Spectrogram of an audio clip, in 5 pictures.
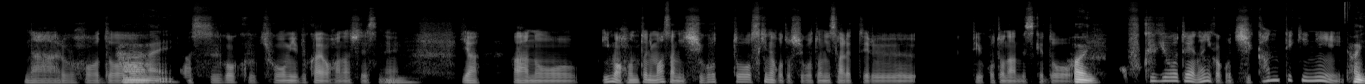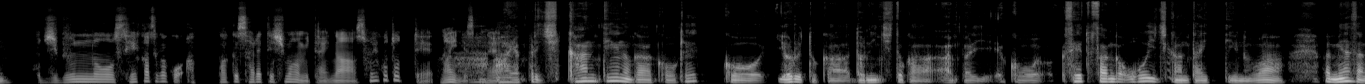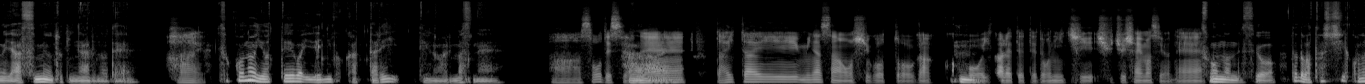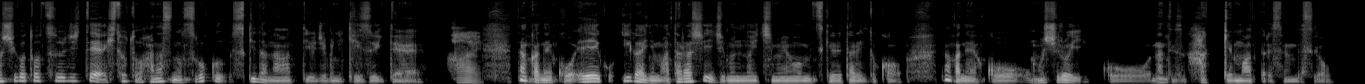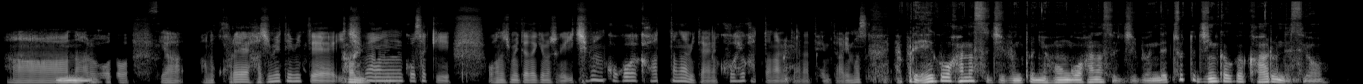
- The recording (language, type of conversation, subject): Japanese, podcast, 好きなことを仕事にするコツはありますか？
- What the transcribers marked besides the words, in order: "やっぱり" said as "あっぱり"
